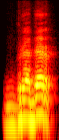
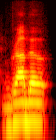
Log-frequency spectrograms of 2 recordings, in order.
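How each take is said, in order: First: ब्रदर with a sounded final r; ब्रदर ending in a clear "ar"; unimpressive pronunciation. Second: ब्रदर with a silent r, "bra-dhuh"; ब्रदर without the final r; stylish pronunciation. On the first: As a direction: say ब्रदर as "bra-dar". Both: Shown as a demonstration. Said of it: "ब्रदर मजा नहीं आया".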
